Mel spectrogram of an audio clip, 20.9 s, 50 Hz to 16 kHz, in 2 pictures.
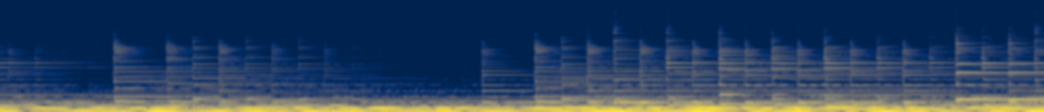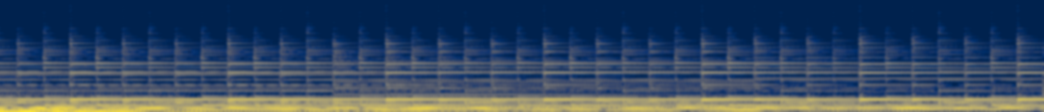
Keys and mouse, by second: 0.2-1.1 drag, 1.9-3.2 drag, 5.3 click, 6.5-7.3 drag, 7.6-9.2 alt+drag, 9.4-9.8 ctrl+alt+drag, 10.6 shift+click, 11.4 alt+click, 13.6-16.5 drag, 17.6 alt+click, 18.4 click.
